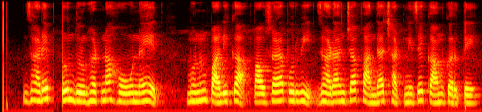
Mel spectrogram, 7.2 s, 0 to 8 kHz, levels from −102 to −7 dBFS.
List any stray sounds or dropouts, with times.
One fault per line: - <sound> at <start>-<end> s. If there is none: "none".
- dropout at 0.8-0.9 s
